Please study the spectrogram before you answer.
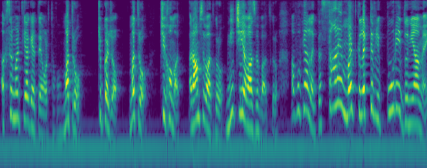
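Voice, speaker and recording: A woman giving an emphatic parenting talk, repeating phrases for stress and mixing in English words. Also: on the high side. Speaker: parenting speaker. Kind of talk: lecture on parenting.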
